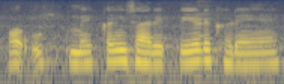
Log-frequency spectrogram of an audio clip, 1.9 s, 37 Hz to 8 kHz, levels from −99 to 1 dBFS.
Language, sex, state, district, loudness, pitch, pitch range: Hindi, male, Uttar Pradesh, Shamli, -17 LUFS, 145 Hz, 140-160 Hz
